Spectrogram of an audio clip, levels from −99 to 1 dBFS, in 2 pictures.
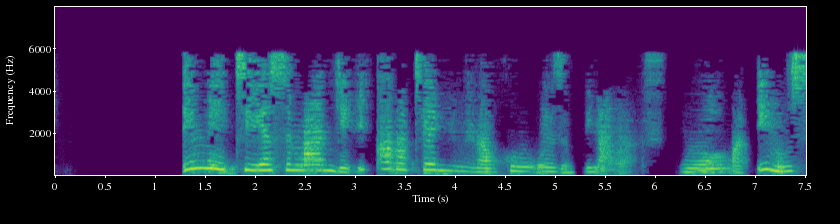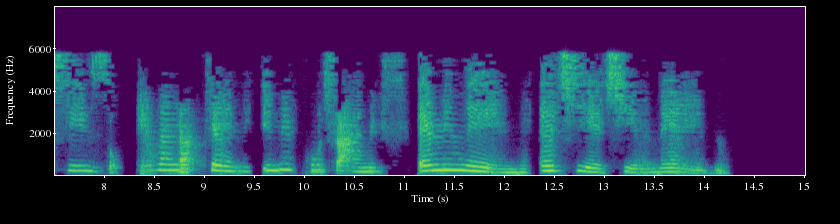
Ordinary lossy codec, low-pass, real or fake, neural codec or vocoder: MP3, 24 kbps; 7.2 kHz; fake; codec, 44.1 kHz, 0.9 kbps, DAC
